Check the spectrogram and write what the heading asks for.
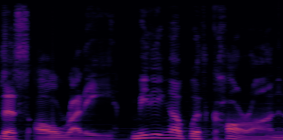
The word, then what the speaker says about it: Charon: Meeting up with Charon, and yes, I pronounce it that way because I don't think the Ferryman of the Dead should be compared to a lady in a bad haircut that wants to speak to my manager.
